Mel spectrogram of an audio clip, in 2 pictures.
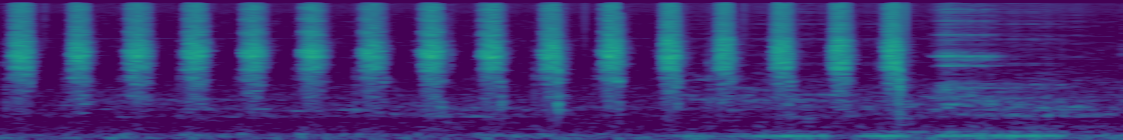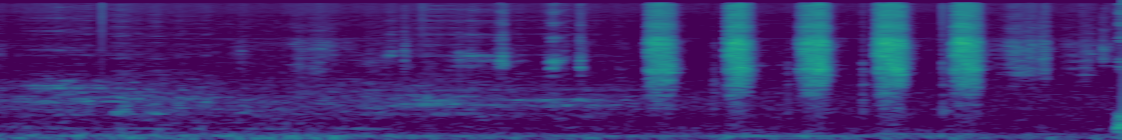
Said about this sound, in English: It takes a little bit to file down, so what I might do, as you can see that I'm filing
